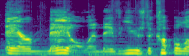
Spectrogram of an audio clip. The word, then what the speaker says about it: Airmale: up with air mail it is spelled a i r m a l e but it also sounds like air maale and they've used a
